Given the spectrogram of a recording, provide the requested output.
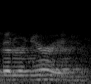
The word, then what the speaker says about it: veterinarian: first lessons was that veterinarian has six syllables and ought to be pronounced that way afterward things got even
